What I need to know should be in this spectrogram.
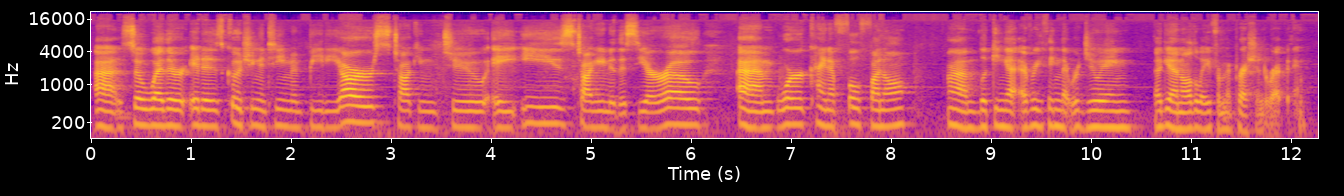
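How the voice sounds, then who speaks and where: A woman's voice: lowish voice, level tone, normal speed. A woman agency vice president introducing herself on a conference panel, talking in business jargon with many uhs and you-knows.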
